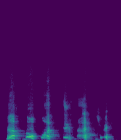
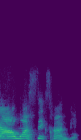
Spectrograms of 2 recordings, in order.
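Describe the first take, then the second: First: Slower, higher laughing repeat; drawn-out giggling demand. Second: Slow, laughing ask for money; slow giggling price demand. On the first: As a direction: push it again through laughter. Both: Retold or imitated. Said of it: "I said".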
